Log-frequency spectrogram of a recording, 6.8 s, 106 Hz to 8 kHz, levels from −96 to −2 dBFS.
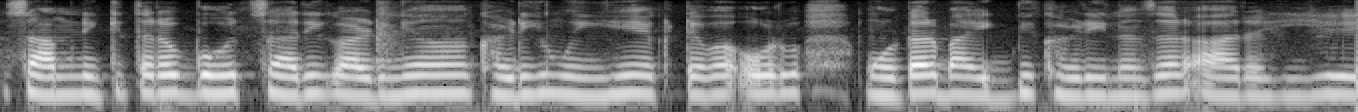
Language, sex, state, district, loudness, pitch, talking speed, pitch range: Hindi, female, Madhya Pradesh, Bhopal, -17 LUFS, 215 Hz, 165 wpm, 205-220 Hz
